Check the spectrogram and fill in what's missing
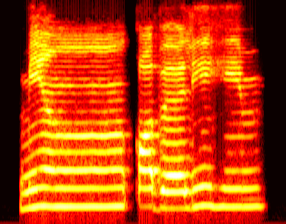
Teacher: وغنة الإخفاء أغلق المخرج تماما نأتي بالغنة كاملة مفخمة من الخيشوم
